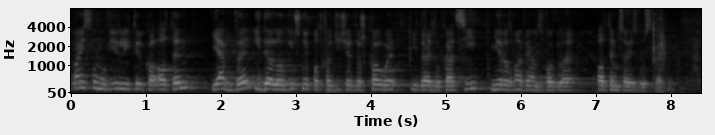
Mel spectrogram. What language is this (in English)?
Polish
